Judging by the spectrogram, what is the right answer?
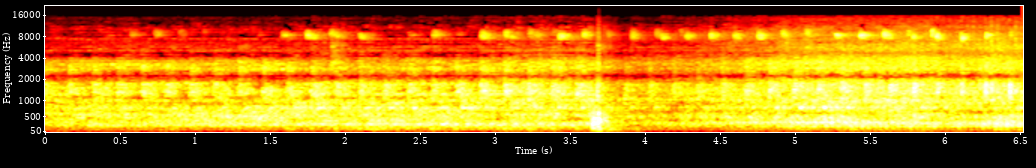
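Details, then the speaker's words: Nissan Frontier 2.5 diesel: constant rhythmic knocking, about three per second, over the diesel clatter, very strong when accelerating and releasing and unchanged after revving; persistent engine knock, cause not confirmed. "acelera e solta ela bate muito forte ele fica mesmo barulho"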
